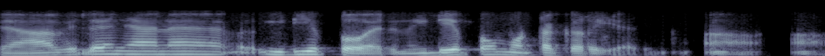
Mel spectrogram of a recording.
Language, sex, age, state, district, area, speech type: Malayalam, male, 45-60, Kerala, Pathanamthitta, rural, conversation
